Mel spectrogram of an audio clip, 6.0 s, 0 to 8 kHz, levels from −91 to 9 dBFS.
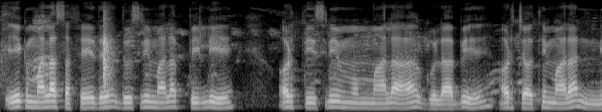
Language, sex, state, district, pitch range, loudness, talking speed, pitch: Hindi, male, Uttar Pradesh, Lucknow, 130-145 Hz, -21 LUFS, 160 wpm, 135 Hz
